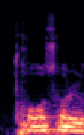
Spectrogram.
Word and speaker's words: 도솔: 건 도설천 천상의 이름이고요 근데 우리가 발음할 때는 도솔 그러는데 이걸 컴퓨터로 찾으려면이 글자는 투자에다 찾아야 돼요 찾아야 나와요 그래서 이게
